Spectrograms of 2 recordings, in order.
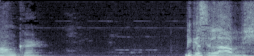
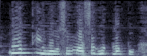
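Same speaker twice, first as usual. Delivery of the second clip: gentle meek reply. Acted. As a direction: answer sweetly and small. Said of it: "Ganyan kabanayad". (mahinhing banayad na sagot)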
